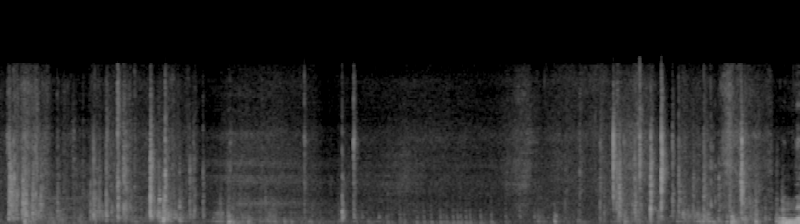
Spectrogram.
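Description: Light clicks and rustling of fabric strips, paper and scissors being handled on a sewing table, quieter in the middle.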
